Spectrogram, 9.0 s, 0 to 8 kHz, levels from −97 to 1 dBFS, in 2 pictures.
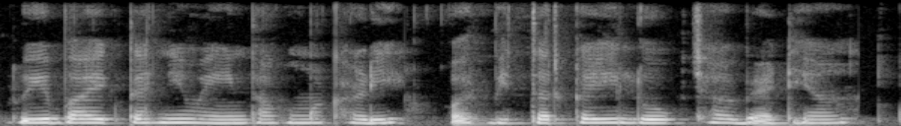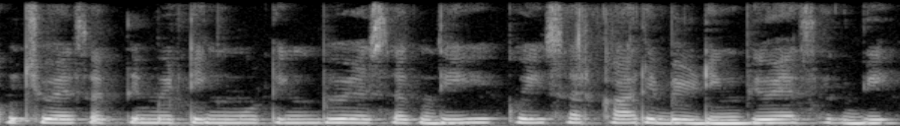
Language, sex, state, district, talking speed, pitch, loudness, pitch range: Garhwali, female, Uttarakhand, Tehri Garhwal, 175 wpm, 230 Hz, -19 LUFS, 220-240 Hz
